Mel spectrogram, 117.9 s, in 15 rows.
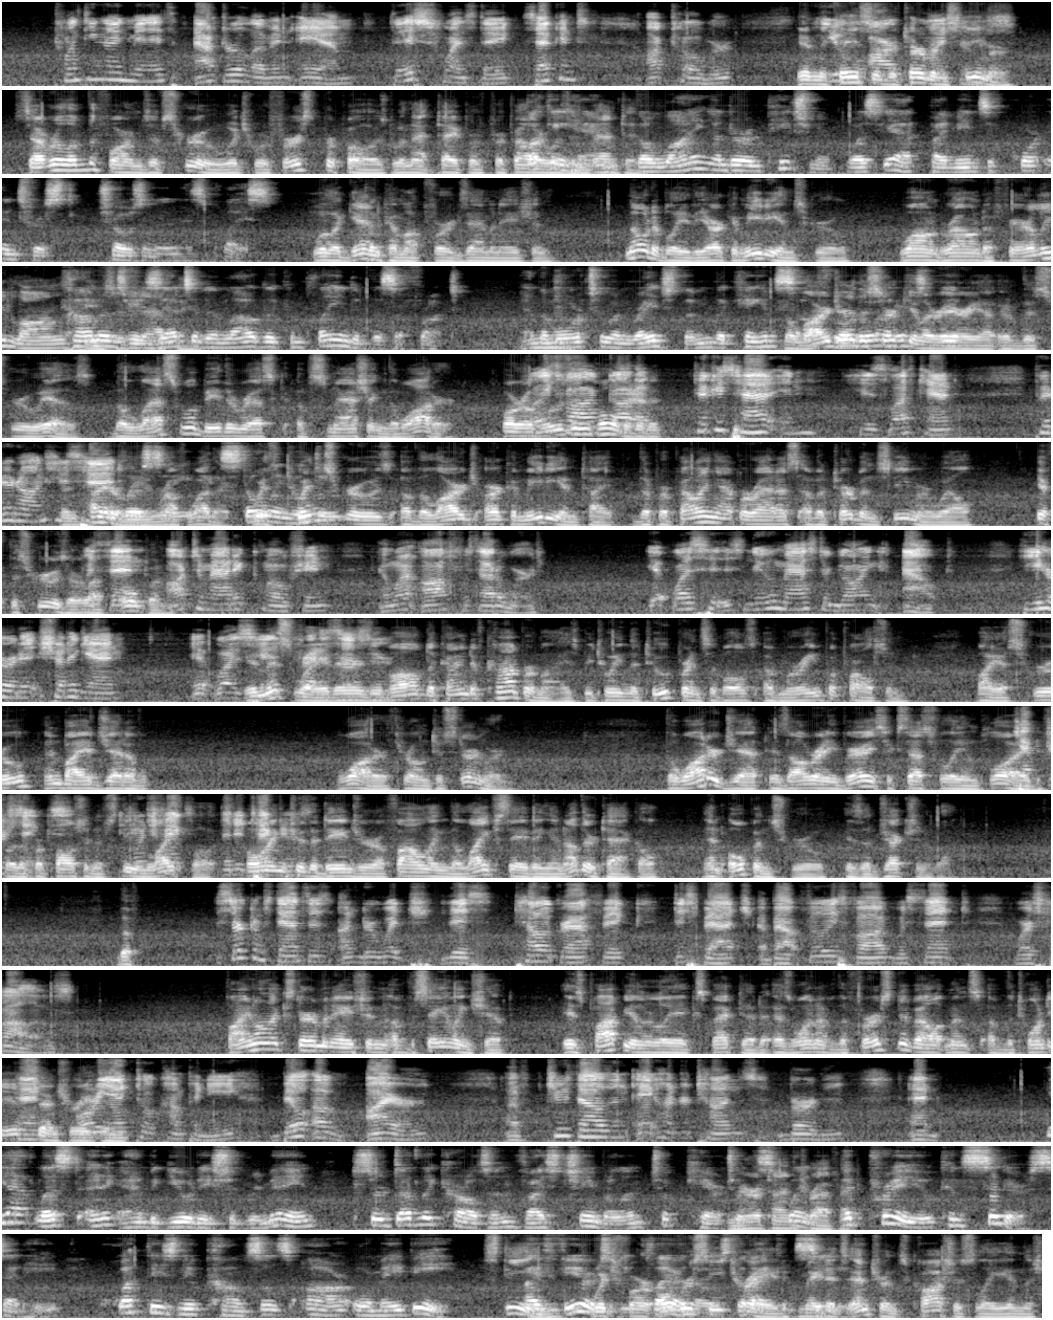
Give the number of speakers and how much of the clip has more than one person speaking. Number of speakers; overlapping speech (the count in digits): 3, about 16%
